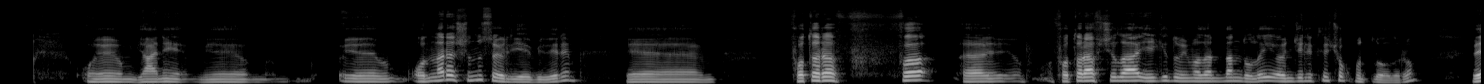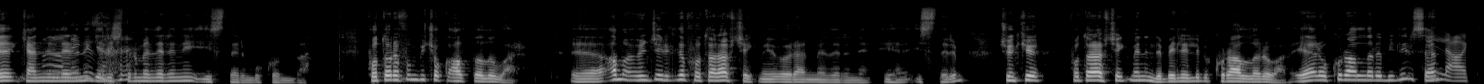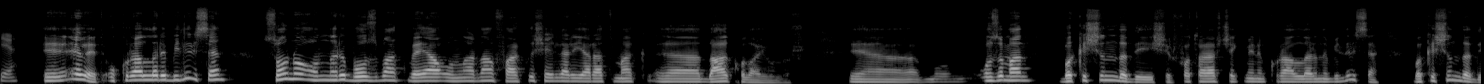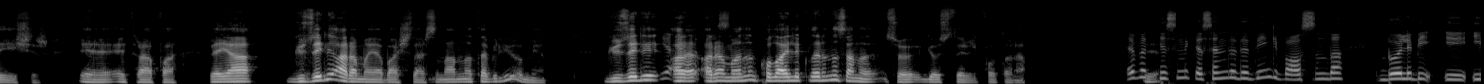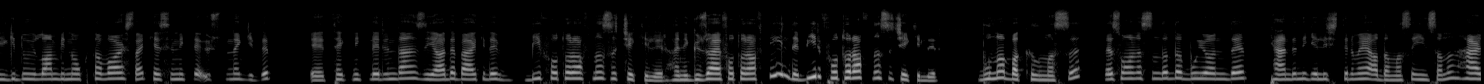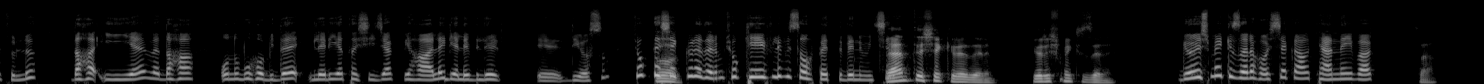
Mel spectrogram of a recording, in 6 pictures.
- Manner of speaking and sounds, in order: tapping; "fotoğrafa" said as "fotoğraffa"; laughing while speaking: "güzel!"; other background noise
- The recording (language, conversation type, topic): Turkish, podcast, Bir hobinin hayatını nasıl değiştirdiğini anlatır mısın?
